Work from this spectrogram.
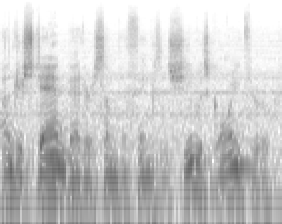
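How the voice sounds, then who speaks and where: Amid noticeable background noise and audible room echo, a man with an American accent speaks at a fairly quick pace in a very deep, low pitch. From US Pacific Northwest. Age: 60s. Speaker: church member. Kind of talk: casual chat. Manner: halting.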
